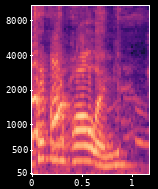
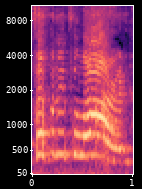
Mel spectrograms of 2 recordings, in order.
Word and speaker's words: Tiffany Pollard: I was about to say Tiffany Pollin. No, Tiffany Pollard. She makes. Damn, did I say her name wrong?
